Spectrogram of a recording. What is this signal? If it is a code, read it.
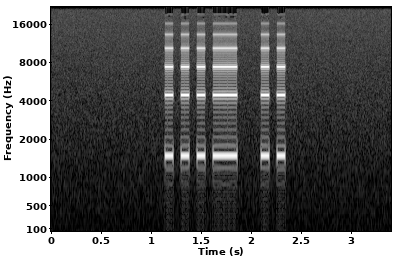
Morse code, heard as electronic beeps, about 15 wpm, 1480 Hz. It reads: VI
